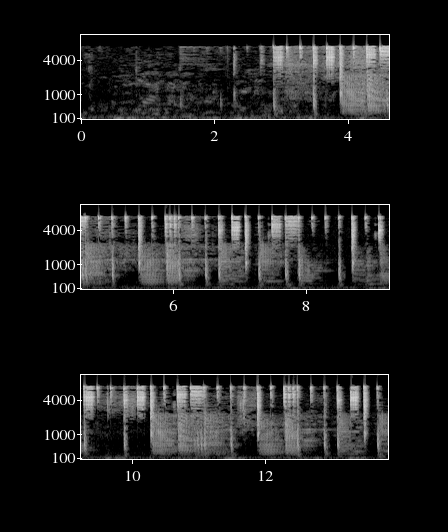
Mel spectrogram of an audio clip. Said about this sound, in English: This is just sketchy, like, beat making.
